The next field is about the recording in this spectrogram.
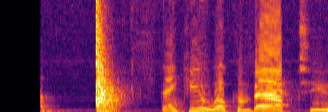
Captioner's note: gavel bangs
